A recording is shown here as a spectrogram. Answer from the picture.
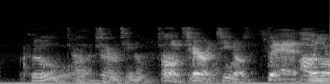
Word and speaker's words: Tarantino: His name Tarantula. Who? Tarantino.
